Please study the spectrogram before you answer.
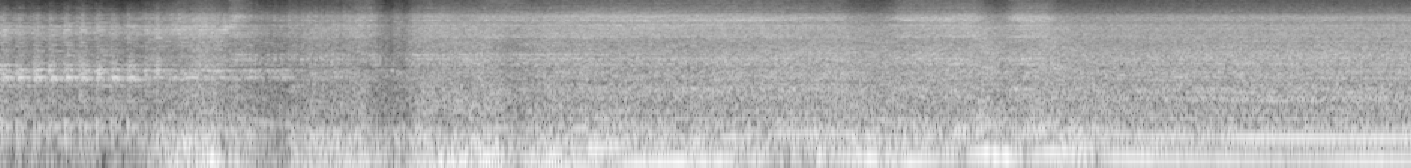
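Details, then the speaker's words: Abandoned Australian Ford Falcon ute six-cylinder, stale fuel flushed, thermostat just opened: lumpy idle with irregular stumbles about once a second, worse at the front than the back; suspected lean misfire from a dirty carburettor idle circuit, not a sticking valve. "I don't think that's sticking a valve. I actually think it's lean misfire. So down the back it sounds a lot better than it does up the front. I'd say we just got a dirty idle circuit."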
